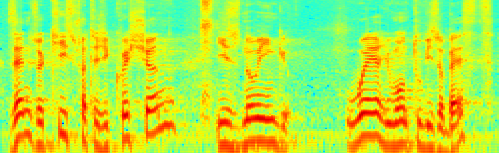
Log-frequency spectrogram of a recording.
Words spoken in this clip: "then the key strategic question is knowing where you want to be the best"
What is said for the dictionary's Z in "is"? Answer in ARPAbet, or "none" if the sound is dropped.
Z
